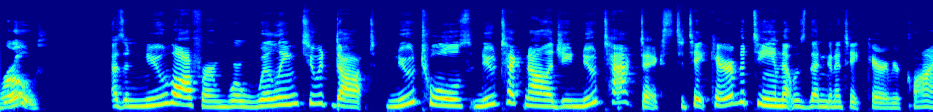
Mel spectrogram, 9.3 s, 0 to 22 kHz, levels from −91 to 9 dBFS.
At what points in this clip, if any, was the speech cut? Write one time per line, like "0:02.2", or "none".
0:01.1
